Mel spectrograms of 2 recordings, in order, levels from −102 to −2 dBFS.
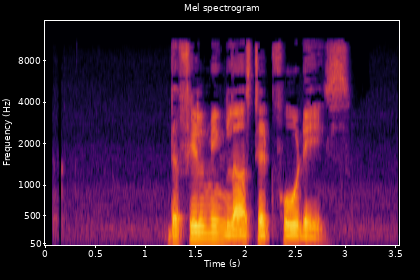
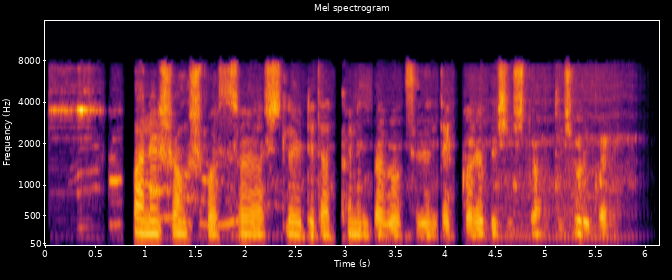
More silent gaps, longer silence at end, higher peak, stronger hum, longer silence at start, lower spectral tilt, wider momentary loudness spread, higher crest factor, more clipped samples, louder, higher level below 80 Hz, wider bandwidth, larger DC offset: second, none vs 0.79-0.89 s; first, 0.55 s vs 0.4 s; about the same, -4 dBFS vs -2 dBFS; neither; first, 1.25 s vs 0.05 s; first, -6 dB/octave vs -2.5 dB/octave; first, 16 LU vs 12 LU; about the same, 18 dB vs 20 dB; neither; about the same, -20 LUFS vs -19 LUFS; first, -54 dBFS vs -64 dBFS; first, 11.5 kHz vs 8.2 kHz; neither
